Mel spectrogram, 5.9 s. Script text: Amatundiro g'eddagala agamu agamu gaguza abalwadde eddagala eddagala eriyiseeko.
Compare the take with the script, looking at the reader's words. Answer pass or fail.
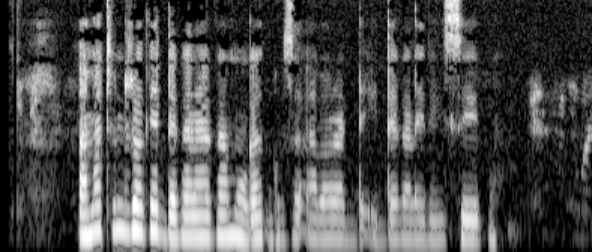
fail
